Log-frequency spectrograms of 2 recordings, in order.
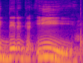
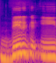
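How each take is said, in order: First: Slow, stretched दीर्घ ई, each sound held long; a teacher slowly stretching out दीर्घ ई; drawn-out teaching stress. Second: Said in the usual way. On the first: Shown as a demonstration. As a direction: draw out दीर्घ ई slowly so students hear the long ई. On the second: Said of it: "Rajni plus ईस".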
